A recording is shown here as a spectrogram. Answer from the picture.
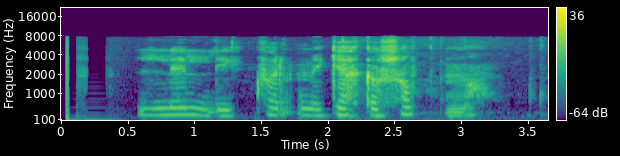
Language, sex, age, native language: Icelandic, male, 8, Icelandic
